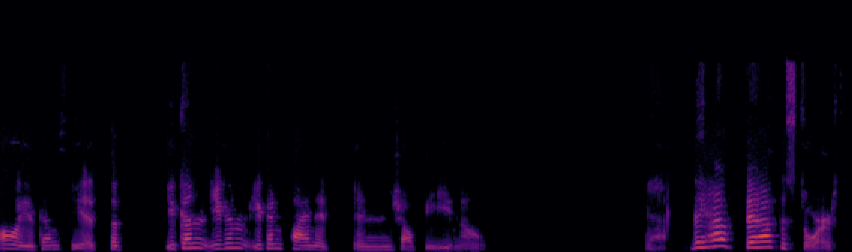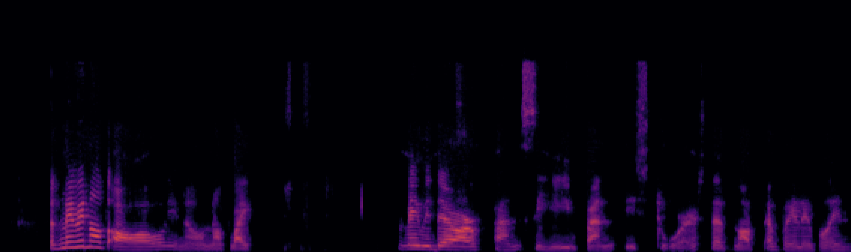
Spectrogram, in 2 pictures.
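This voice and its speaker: In an Indonesian accent, a woman speaks at a moderate pace, with big swings in loudness and long, frequent pauses. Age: 20s. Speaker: university student. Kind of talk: exam answer explanation, casual. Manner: halting, many fillers; chatty, animated.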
